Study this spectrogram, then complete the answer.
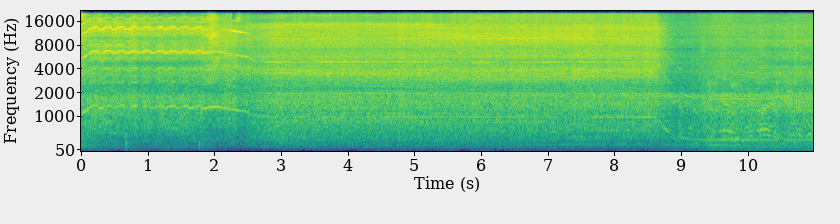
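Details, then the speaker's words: Black Diamond Jetforce avalanche airbag deploying: high-pitched fan whine drops in pitch and settles into a steady roar for several seconds, then cuts off; normal fan inflation. "now it's gonna be in this function recovery state it's gonna gonna keep pulsing and keep adding air to the best"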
